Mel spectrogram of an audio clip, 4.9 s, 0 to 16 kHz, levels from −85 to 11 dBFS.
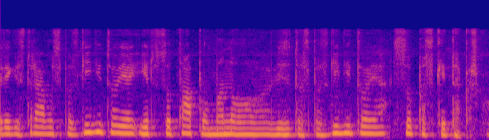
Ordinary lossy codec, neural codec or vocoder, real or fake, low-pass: AAC, 64 kbps; none; real; 7.2 kHz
